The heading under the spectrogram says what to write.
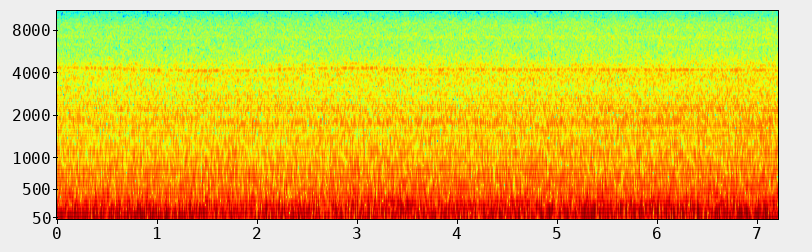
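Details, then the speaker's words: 1994 Chevrolet Silverado 1500, 305 V8: steady even stock-sounding idle with no knocks, ticks or misses; runs smooth. "Runs smooth, sounds good, no surprises underneath the hood."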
